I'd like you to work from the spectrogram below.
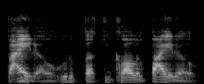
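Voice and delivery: mock offended heckler. Acted heckler answers the insult.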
